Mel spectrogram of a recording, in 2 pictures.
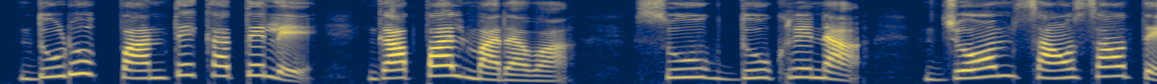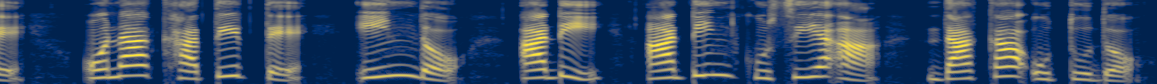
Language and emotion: Santali, neutral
